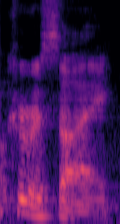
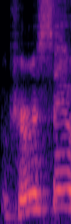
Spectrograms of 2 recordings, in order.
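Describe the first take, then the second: First: Kurosai ending in a "sigh" sound; pronunciation with "-sai". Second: Kurosei ending in a "say" sound; pronunciation with "-sei". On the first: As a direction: say Kurosai with the last syllable like "sigh". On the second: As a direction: say Kurosei with the last syllable like "say". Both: Shown as a demonstration. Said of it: "it's pronounced Kurosei".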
